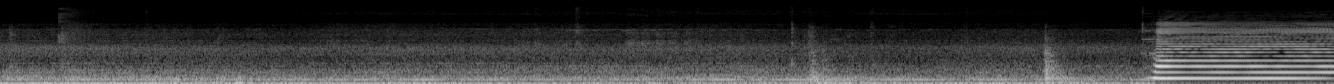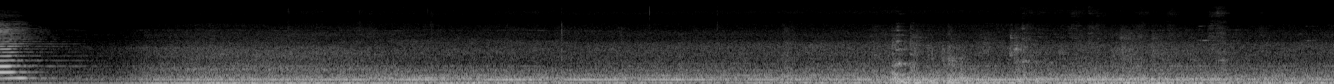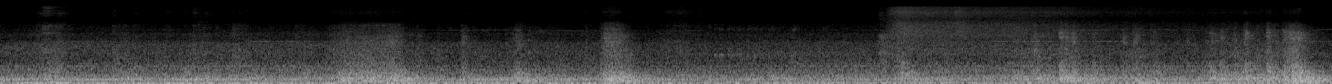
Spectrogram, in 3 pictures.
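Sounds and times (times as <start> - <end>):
freight wagons rumbling on rails: 0.0 - 40.0
locomotive horn blast: 11.4 - 14.3
wheels clicking over rail joints: 37.0 - 40.0.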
